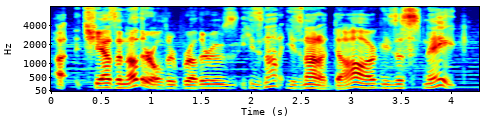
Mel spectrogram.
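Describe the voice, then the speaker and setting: A man casually retelling a story in a rambling, mock-serious deadpan, improvising dialogue for comic effect. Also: mid-range voice, moderate pace, soft background music. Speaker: co-host retelling a story recap.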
